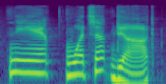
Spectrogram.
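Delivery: slow, high wisecracking rabbit; cartoon rabbit catchphrase voice; Bugs Bunny. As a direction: stretch the opening, then drop down. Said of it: "a lot of people like Bugs Bunny more".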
